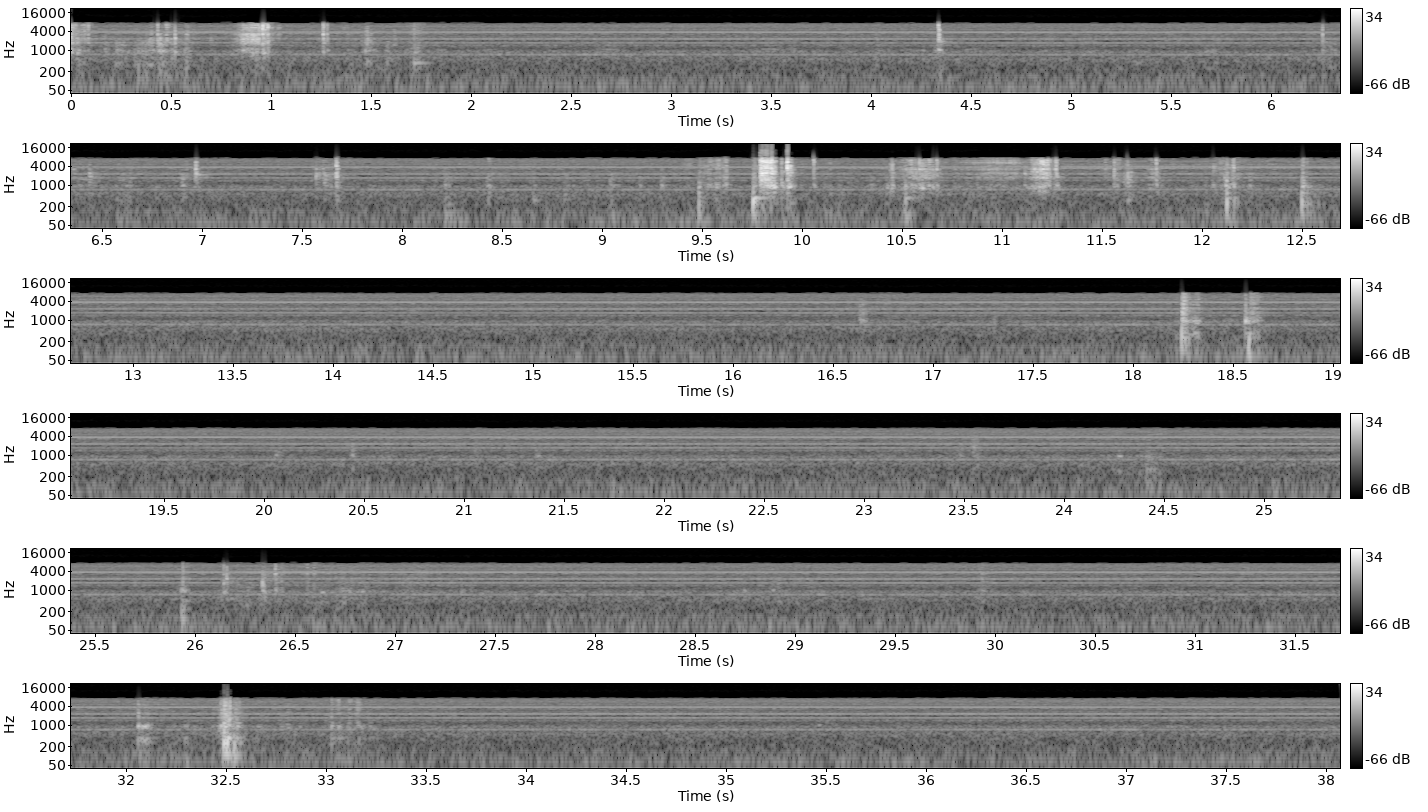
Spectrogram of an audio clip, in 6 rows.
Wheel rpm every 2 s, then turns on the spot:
0, 0, 0, 0, 0, 0, 0, 0, 0, 0, 0, 0, 0, 0, 0, 0, 0, 0, 0.
none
